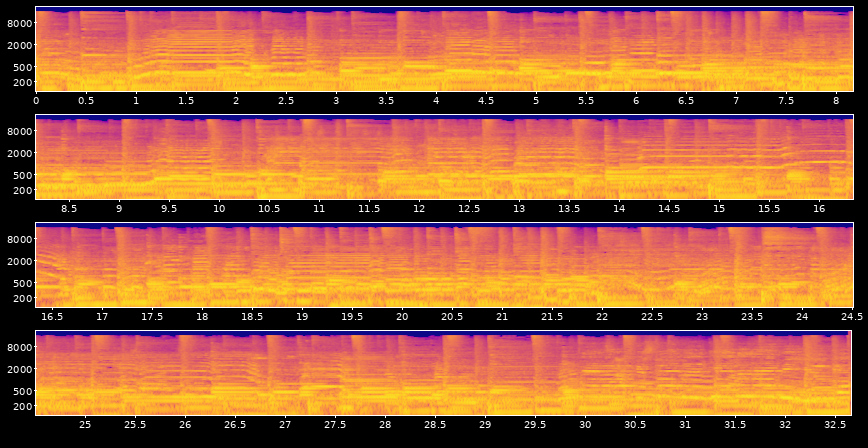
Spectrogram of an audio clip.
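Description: Live blues band playing: a saxophone carries melody lines over electric guitar, bass guitar and a drum kit.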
